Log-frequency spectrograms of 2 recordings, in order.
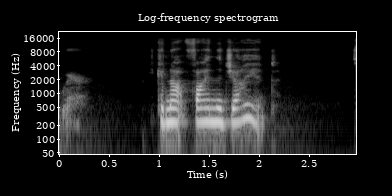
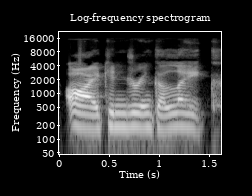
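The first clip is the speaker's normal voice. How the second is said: giant voice; 2 semitones lower, 9 dB louder than usual. Acted. Giant boasts.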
